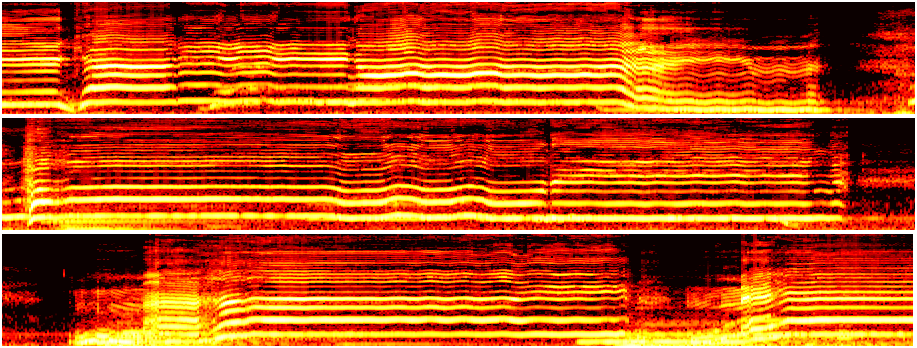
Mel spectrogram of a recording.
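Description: A woman singing long held notes without words, each wavering with vibrato and some sliding up into pitch, with short breaks between them, over a quiet instrumental backing.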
